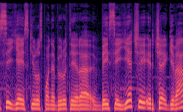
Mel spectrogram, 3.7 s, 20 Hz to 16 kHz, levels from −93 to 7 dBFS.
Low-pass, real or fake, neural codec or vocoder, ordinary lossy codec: 14.4 kHz; fake; vocoder, 48 kHz, 128 mel bands, Vocos; MP3, 96 kbps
